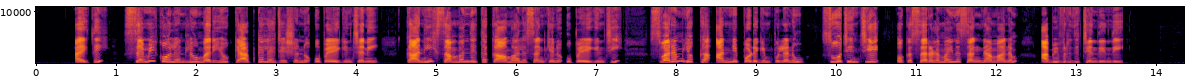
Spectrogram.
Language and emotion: Telugu, neutral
